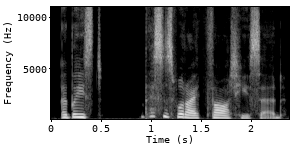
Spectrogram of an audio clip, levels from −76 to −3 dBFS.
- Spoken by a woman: Yes, female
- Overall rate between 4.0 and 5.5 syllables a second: Yes, 5.0 syllables/s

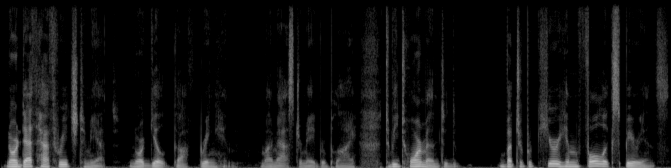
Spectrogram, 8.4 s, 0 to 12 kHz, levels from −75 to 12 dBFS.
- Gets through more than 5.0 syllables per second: No, 4.9 syllables/s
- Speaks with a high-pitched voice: No, low, 120 Hz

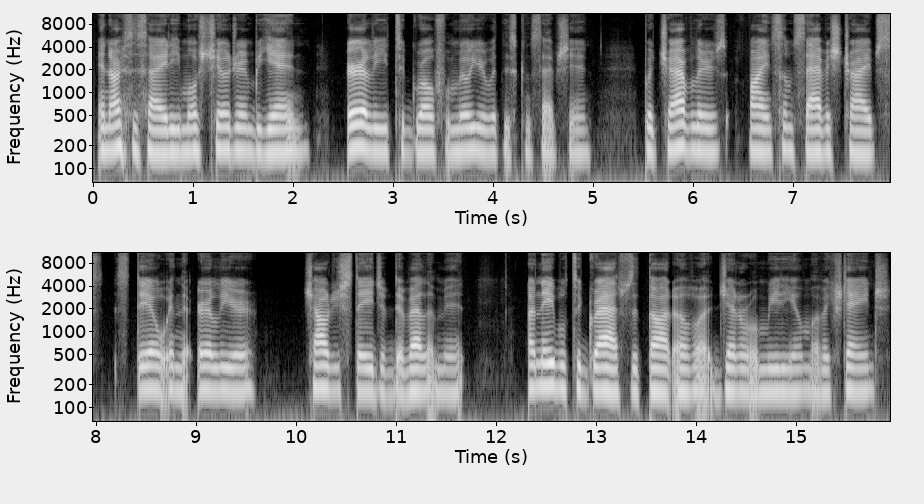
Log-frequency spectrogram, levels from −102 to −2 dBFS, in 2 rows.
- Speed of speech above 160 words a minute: No, average, 145 wpm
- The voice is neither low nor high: Yes, medium, 165 Hz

